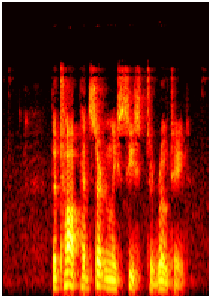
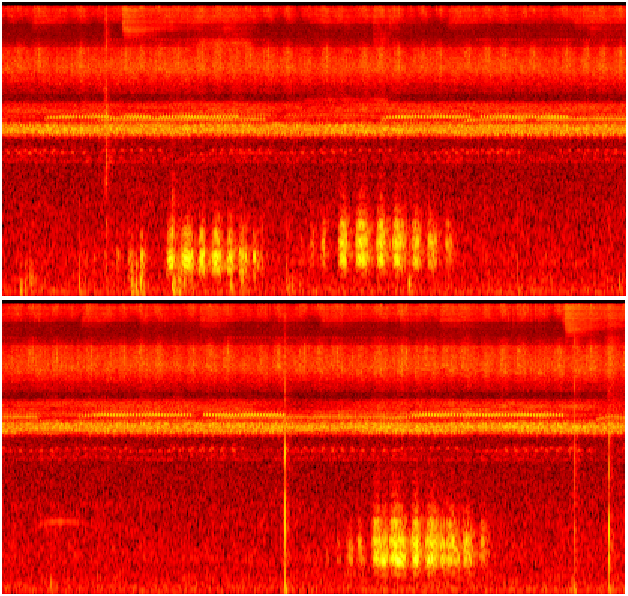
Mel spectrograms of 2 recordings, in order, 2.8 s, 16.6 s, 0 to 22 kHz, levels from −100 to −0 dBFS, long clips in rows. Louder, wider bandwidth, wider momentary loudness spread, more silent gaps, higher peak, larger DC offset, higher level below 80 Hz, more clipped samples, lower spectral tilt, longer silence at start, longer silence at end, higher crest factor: first, -21 LUFS vs -28 LUFS; second, 9.4 kHz vs over 20 kHz; first, 18 LU vs 6 LU; neither; first, 0 dBFS vs -8 dBFS; neither; second, -64 dBFS vs -56 dBFS; neither; first, -4.5 dB/octave vs -1 dB/octave; first, 0.7 s vs 0 s; first, 0.35 s vs 0 s; about the same, 22 dB vs 22 dB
